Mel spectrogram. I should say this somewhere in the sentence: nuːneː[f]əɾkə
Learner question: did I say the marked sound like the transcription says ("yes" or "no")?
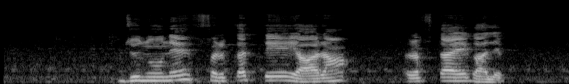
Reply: yes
